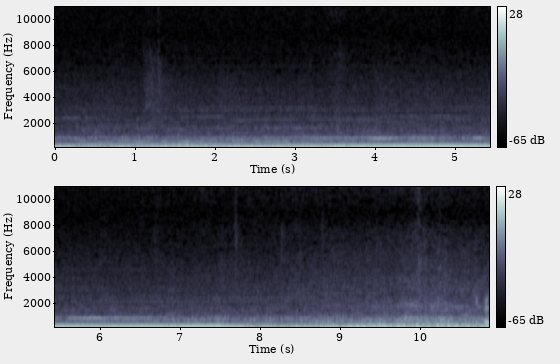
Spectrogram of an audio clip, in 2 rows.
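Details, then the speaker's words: TEP70 0237 locomotive V16 diesel at first start after repair, not yet warmed up after 2–3 minutes running: smooth, even low idle with no knocks or misses and little smoke. "Ну, дизель еще не нагрелся, он поработал у нас 2-3 минуты. Ну и дыма практически нет после ремонта. Работает как тихо. Красиво."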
